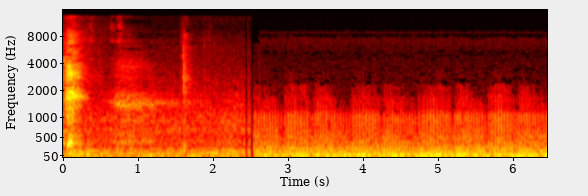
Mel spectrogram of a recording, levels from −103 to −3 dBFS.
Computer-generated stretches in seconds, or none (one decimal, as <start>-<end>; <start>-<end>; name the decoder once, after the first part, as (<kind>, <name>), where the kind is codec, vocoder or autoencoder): 1.1-1.8 (vocoder, BigVGAN v2)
